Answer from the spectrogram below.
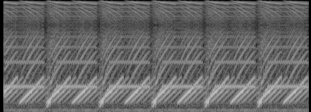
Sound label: tone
